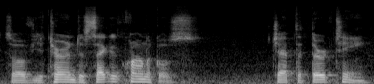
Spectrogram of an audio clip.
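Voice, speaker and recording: A man's voice: fairly low pitch, moderate pace, darkish tone, slight background noise. A man, a pastor, teaching from the Bible in a conversational sermon, repeating phrases for emphasis.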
